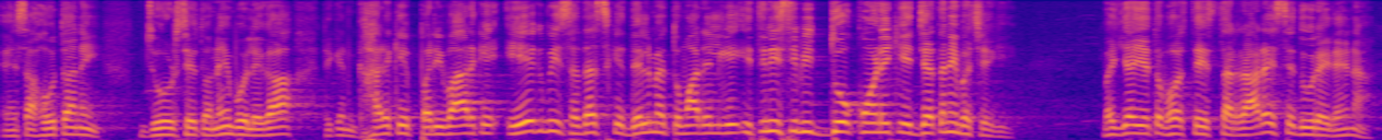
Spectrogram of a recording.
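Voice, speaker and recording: A man's voice: a little high, brisk. A man giving a sermon as a monk, emphatic, asking rhetorical questions and acting out the people he quotes. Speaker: Jain monk preacher. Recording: long hall reverb.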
